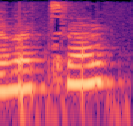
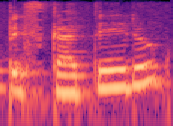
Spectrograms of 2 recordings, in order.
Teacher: Acachar en lugar de agachar, ¿no? Ese sonido K que sonorizó en castellano, pues aquí se mantiene como sordo, o pescatero en lugar de pescadero. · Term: conservación de las sordas intervocálicas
